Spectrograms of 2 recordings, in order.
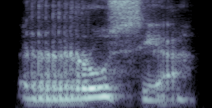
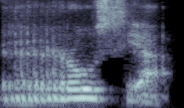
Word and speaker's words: Rusia: Por ejemplo, Roma, Rusia, República Dominicana. So you will roll it a little longer at the beginning of the words. No, Roma, Rusia, República Dominicana.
